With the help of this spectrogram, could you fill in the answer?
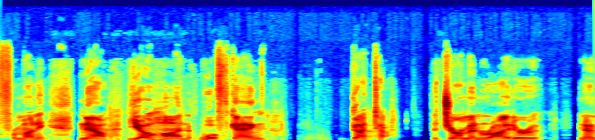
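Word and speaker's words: Goethe: money now johann wolfgang gutta the german writer you know many people pronounce his name geth but it's really like gutta he said this about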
